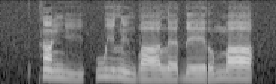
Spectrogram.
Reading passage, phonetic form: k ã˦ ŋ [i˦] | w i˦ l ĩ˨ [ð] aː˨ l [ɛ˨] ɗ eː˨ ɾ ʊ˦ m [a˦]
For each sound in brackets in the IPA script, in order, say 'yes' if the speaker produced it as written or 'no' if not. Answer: no, no, yes, yes

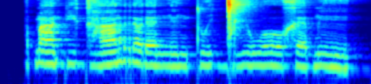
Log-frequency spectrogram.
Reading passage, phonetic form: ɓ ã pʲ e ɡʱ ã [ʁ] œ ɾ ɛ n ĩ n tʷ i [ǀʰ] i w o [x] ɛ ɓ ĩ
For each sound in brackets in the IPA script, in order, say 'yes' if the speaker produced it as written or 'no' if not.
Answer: no, no, yes

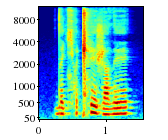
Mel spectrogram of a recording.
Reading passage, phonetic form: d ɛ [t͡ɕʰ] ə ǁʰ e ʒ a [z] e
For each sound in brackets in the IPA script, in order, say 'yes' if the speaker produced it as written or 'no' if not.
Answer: yes, no

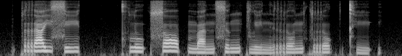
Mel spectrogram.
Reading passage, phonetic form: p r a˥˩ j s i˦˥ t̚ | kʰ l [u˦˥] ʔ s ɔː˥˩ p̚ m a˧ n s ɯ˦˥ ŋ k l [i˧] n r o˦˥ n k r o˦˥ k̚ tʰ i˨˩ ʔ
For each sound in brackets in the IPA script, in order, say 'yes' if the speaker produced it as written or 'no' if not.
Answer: yes, no

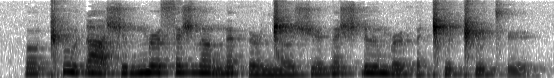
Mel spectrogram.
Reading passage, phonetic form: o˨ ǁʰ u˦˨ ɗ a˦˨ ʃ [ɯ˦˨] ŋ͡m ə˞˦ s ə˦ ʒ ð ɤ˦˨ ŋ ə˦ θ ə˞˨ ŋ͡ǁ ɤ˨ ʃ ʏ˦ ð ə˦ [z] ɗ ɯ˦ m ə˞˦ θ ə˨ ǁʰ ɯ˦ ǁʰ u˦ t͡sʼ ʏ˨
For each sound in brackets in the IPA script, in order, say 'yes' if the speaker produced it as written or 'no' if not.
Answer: no, no

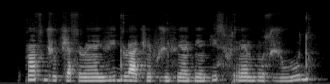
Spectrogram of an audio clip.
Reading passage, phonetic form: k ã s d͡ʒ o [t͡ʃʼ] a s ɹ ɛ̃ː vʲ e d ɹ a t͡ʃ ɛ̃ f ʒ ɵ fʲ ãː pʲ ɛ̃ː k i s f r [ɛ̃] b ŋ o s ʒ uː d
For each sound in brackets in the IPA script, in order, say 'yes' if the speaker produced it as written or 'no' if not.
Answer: no, yes

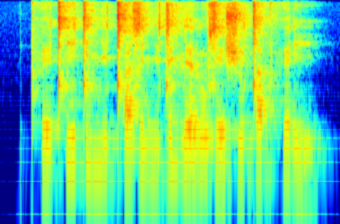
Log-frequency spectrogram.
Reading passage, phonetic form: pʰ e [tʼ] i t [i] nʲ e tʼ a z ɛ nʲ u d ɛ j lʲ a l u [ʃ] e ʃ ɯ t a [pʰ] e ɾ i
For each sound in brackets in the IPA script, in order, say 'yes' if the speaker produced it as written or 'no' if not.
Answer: yes, yes, no, yes

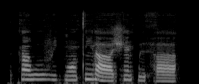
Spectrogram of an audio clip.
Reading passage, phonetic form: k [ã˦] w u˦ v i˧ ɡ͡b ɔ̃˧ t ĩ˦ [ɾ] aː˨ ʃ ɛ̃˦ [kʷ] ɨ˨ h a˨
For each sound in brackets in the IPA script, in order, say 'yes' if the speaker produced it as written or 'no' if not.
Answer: yes, yes, no

